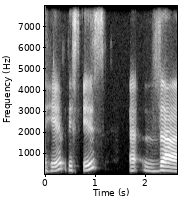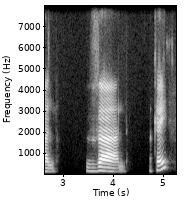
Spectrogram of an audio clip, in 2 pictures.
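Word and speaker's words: ذال: This letter here, this is dhal. Dhal. Okay? Your tongue should touch your top front teeth and make it a th sound, not a z sound. There shouldn't be a buzzing sound there.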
